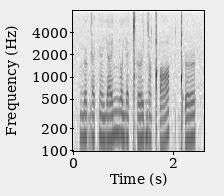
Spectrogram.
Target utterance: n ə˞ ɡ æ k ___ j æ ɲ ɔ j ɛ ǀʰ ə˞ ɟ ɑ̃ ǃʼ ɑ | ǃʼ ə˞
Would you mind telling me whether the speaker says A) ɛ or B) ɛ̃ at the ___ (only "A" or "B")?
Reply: B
